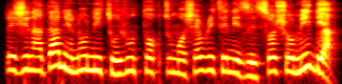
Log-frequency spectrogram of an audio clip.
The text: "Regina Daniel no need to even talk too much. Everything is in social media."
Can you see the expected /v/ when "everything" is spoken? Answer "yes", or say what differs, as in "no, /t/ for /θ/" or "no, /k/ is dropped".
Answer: no, /v/ is dropped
